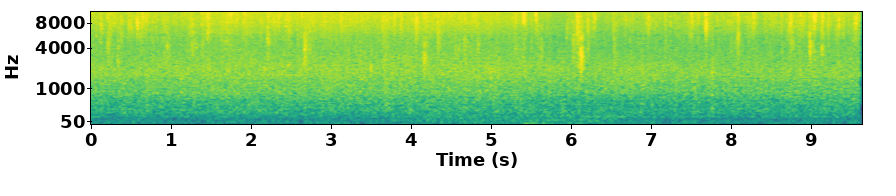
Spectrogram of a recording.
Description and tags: Short Rain Loop
A short loop of rain. The clip was recorded under a leaky, wooden deck so the loop isn't completely perfect, but it's close to seamless.
drip, loop, outside, rain, storm, water, weather, wet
